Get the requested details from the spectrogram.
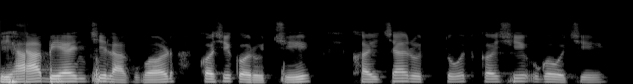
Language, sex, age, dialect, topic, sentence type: Marathi, male, 41-45, Southern Konkan, agriculture, question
